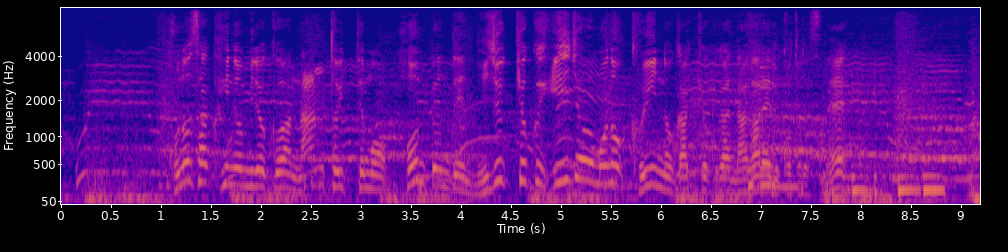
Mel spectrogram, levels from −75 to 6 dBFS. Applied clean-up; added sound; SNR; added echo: none; Electric guitar; 2 dB; none.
